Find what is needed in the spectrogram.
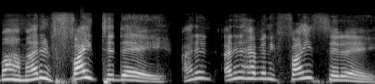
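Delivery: put-on shrill, very high child's shriek, sounding proud. Recounting his five-year-old daughter getting off the bus, retelling a proud scream. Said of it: "the first thing she screams to her mom is".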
